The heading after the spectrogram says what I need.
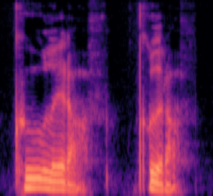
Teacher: So if you use it, the pronoun, put it in the middle. And the T is pronounced like a fast D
